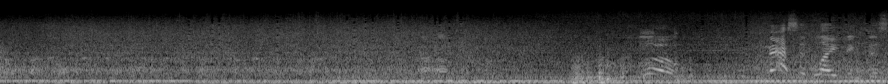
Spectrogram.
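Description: Heavy rain pounding a car driving on a highway during a thunderstorm, a constant roaring wash with low road rumble underneath, while people inside talk and exclaim toward the end.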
